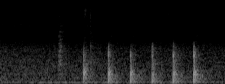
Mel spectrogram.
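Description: Knuckles knocking on a front door: a quick run of about six knocks in the second half.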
